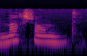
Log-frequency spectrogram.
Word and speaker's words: marchand: Une marchande, donc le masculin c'est un marchand avec T, mais il ne se prononce pas.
